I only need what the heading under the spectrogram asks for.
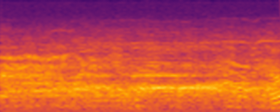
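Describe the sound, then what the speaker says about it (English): Stadium crowd at Arrowhead in Kansas City roaring and cheering during an NFL game between the Chiefs and the Jets, a steady, distant wash of voices. "time to time we'd like to hear more crowd reaction. Here it is."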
